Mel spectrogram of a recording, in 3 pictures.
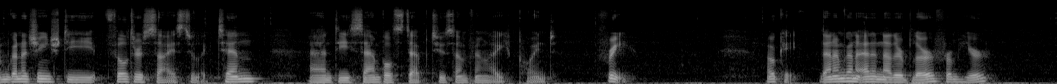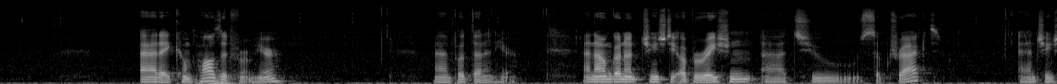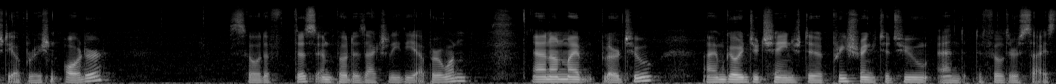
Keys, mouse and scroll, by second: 1.9 click, 2.7 click, 6.0-6.4 drag, 7.9-8.4 middle drag, 8.6 right click, 8.6 click, 9.1-9.4 typing, 10.5-11.8 drag, 12.3 right click, 12.7 c, 13.5 click, 14.9-15.3 drag, 14.9 typing, 16.1 typing, 20.5 drag, 21.3 click, 21.4 typing, 23.2 drag, 24.0 click, 25.5 click, 29.8-30.2 middle drag.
